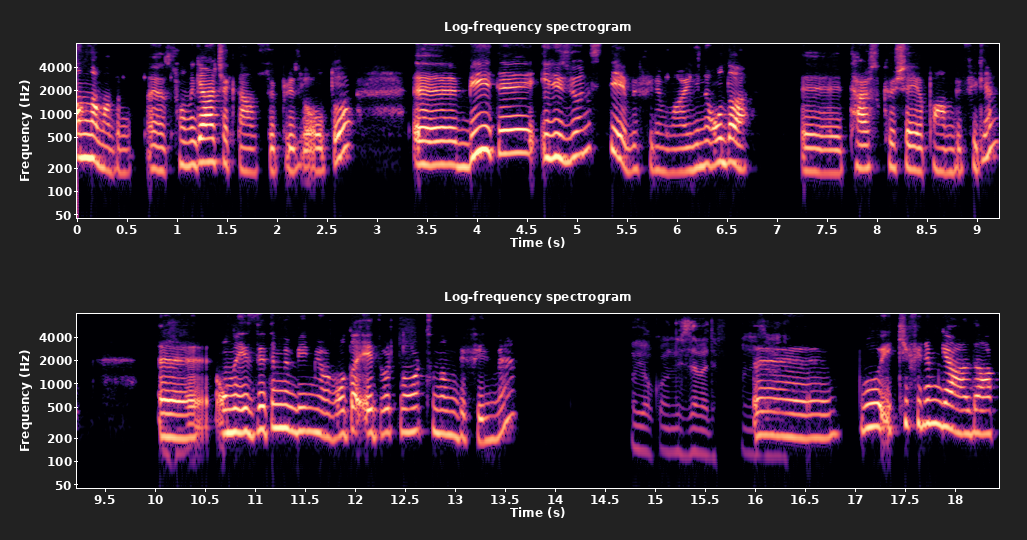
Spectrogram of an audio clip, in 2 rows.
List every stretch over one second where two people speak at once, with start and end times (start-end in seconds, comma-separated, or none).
none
